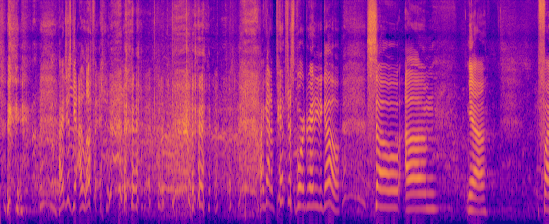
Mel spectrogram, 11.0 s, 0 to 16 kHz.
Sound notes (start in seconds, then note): 2.8 applause; 3.5 laughter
